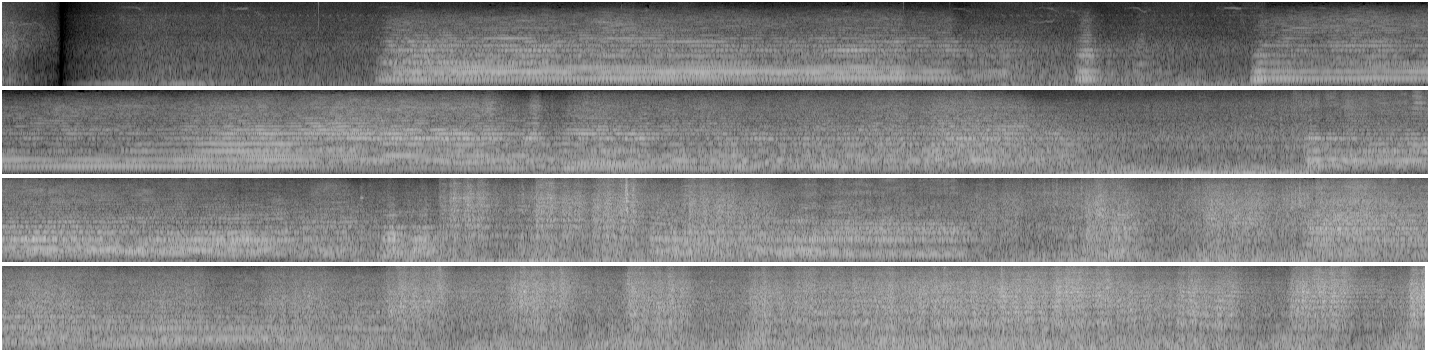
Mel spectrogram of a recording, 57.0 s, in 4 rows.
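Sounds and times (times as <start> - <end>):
locomotive horn blasts: 3.7 - 11.5, 12.5 - 25.2, 27.3 - 33.0, 34.9 - 38.4, 39.5 - 40.1, 41.5 - 46.9
freight cars rolling: 31.6 - 36.8, 38.3 - 57.0
wheels clacking over crossing: 32.9 - 36.2, 45.4 - 57.0.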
